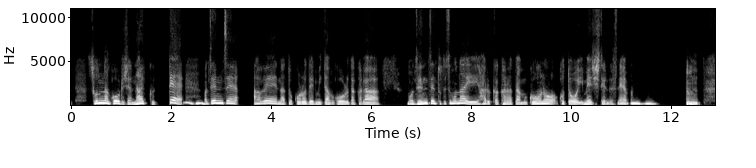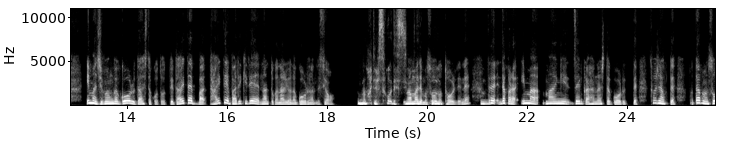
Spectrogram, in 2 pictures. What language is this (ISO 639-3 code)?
jpn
